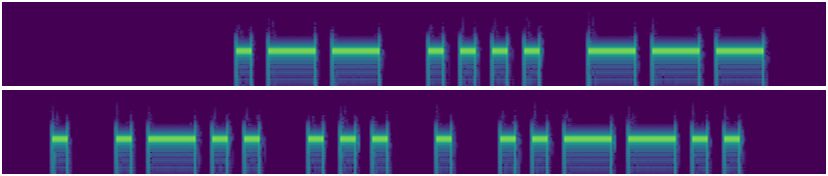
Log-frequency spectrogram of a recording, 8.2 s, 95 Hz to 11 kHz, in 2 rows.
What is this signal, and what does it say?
Morse code, heard as a keyed tone, about 15 wpm, 700 Hz. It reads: WHO ELSE?
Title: A Sound Of Thunder 15wpm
